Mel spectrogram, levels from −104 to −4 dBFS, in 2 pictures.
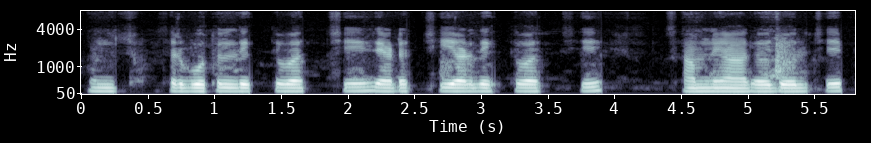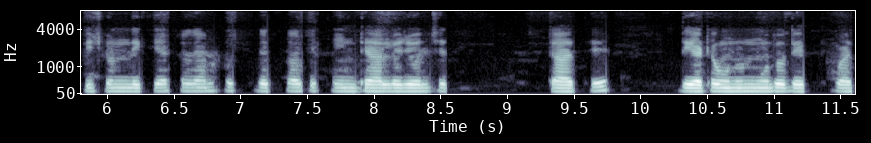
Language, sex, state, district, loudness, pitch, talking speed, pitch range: Bengali, male, West Bengal, Jhargram, -18 LUFS, 125 Hz, 145 wpm, 120-130 Hz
